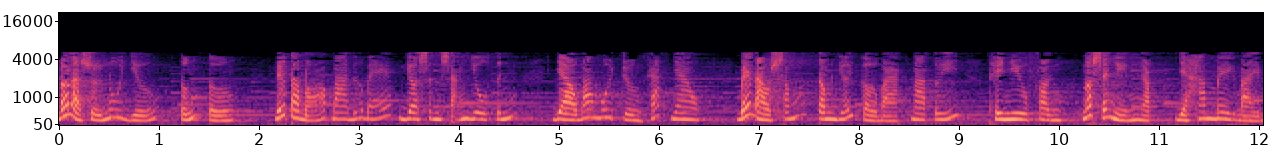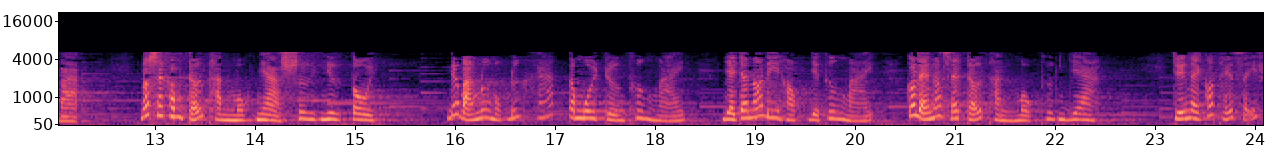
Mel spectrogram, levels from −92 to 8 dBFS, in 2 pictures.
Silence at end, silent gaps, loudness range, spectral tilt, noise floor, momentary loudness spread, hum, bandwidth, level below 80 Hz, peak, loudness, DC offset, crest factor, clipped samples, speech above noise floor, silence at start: 0 s; none; 2 LU; -8 dB/octave; -44 dBFS; 10 LU; none; 5.4 kHz; -50 dBFS; -2 dBFS; -19 LUFS; under 0.1%; 18 dB; under 0.1%; 25 dB; 0 s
